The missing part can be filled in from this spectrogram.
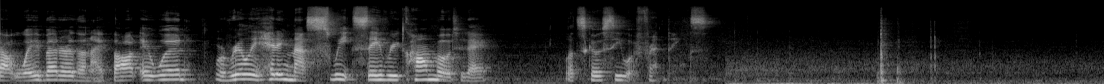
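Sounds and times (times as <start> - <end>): short sharp knock: 8.6 - 9.5.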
